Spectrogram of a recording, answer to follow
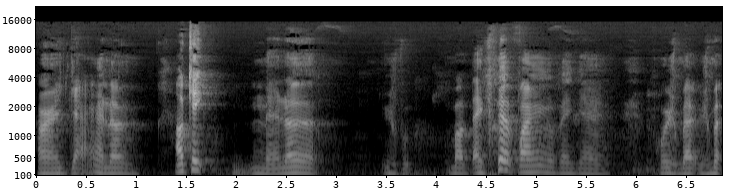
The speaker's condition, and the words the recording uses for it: Stuttering. Puis, pour vrai, je fais des, des jokes de bégaiement, puis je, dois les grains, sinon je suis plus capable.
